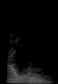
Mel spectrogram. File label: "ayun" Biak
